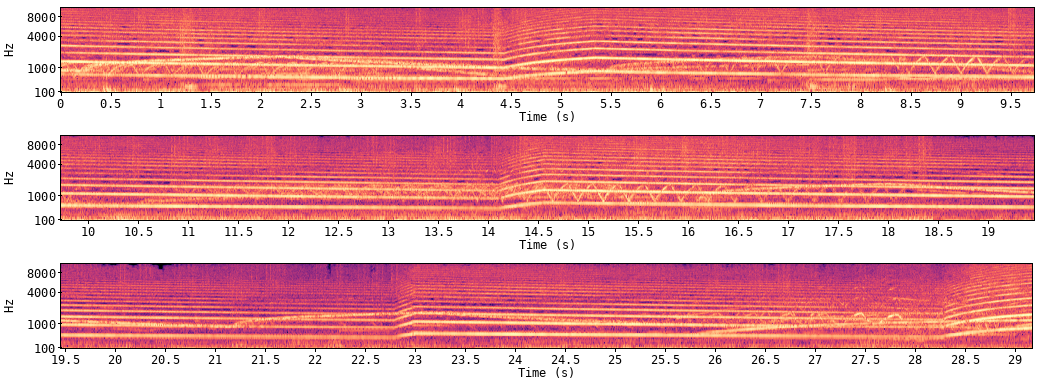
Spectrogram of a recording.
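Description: Two fire-engine sirens wailing together: one rises sharply and then falls slowly, starting over about every nine seconds, while the other rises and falls in shorter arches every few seconds.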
